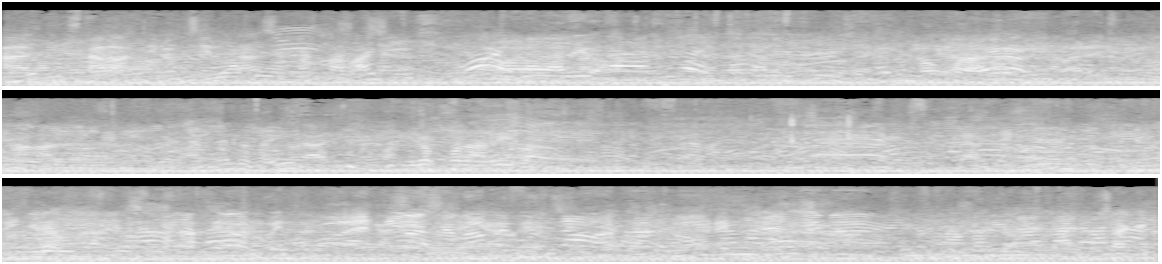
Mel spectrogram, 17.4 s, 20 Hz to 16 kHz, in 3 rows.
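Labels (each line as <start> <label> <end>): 0.0 An outdoor scene filled with the lively murmur of a Spanish-speaking crowd with multiple overlapping voices creating a bustling atmosphere of casual conversation and social interaction. 17.4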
